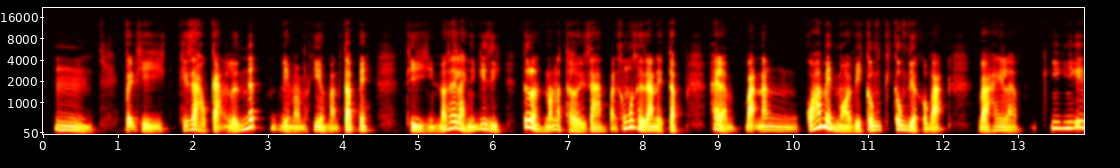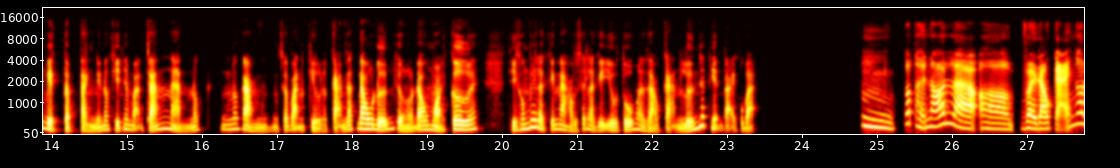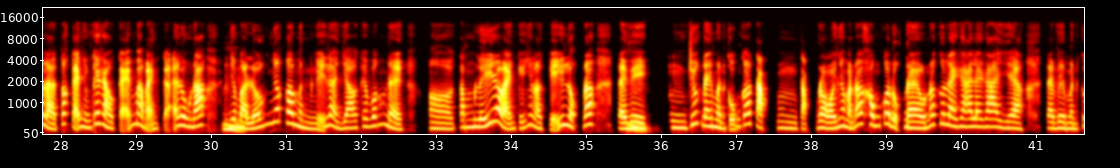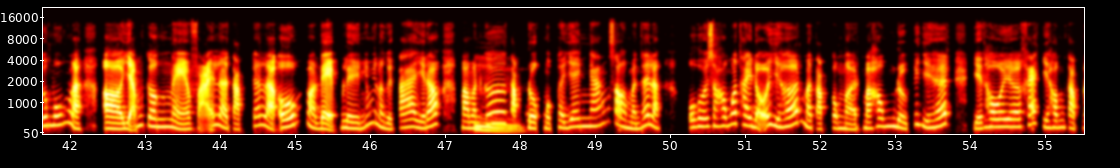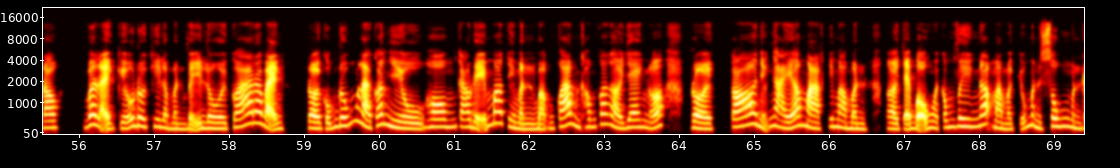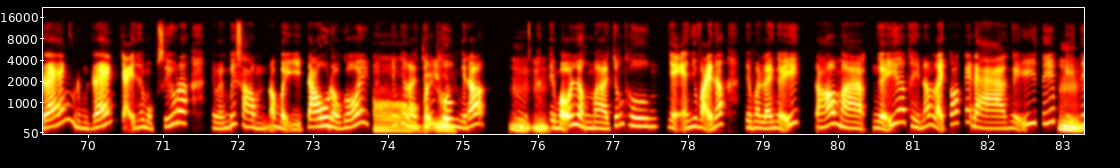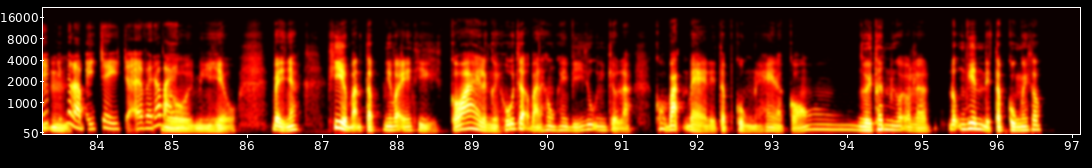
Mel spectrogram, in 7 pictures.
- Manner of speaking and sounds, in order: tapping; other background noise
- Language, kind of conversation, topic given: Vietnamese, advice, Vì sao bạn thiếu động lực để duy trì thói quen tập thể dục?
